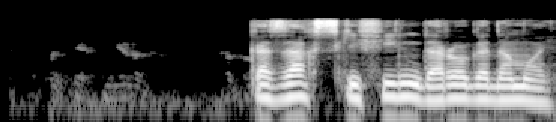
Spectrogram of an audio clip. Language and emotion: Russian, neutral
